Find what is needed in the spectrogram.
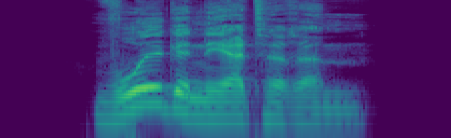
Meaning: strong dative masculine/neuter singular comparative degree of wohlgenährt
- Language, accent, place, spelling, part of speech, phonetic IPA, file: German, Germany, Berlin, wohlgenährterem, adjective, [ˈvoːlɡəˌnɛːɐ̯təʁəm], De-wohlgenährterem.ogg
